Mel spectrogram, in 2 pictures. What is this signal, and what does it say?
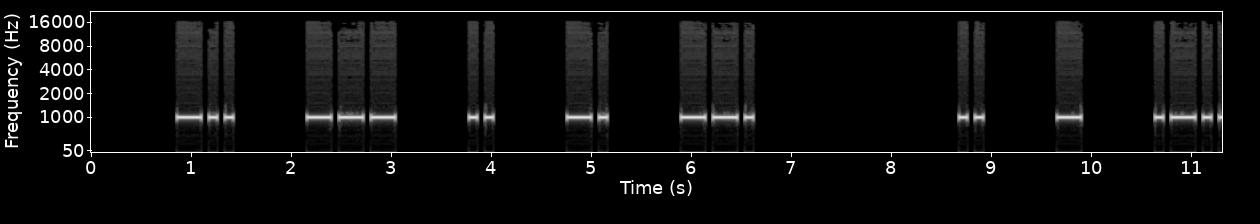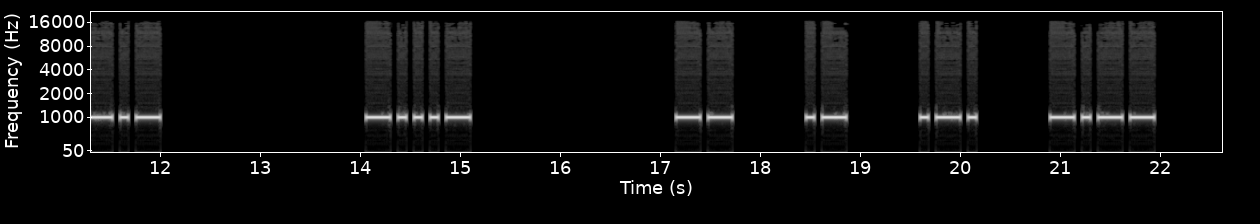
Morse code, heard as a keyed tone, about 15 wpm, spaced as for 8 wpm, 1000 Hz. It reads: DOING IT. <BT> MARY
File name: qotdfiles / 8wpm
